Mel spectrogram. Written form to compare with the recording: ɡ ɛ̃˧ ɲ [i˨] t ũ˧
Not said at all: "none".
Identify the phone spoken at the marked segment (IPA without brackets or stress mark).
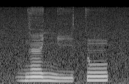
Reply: i˨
